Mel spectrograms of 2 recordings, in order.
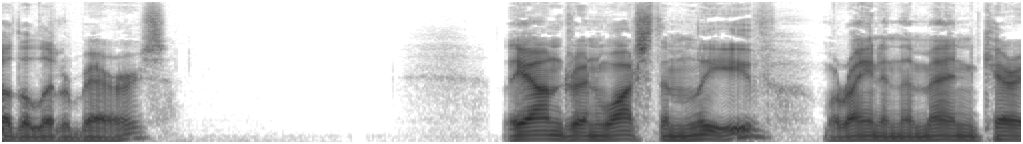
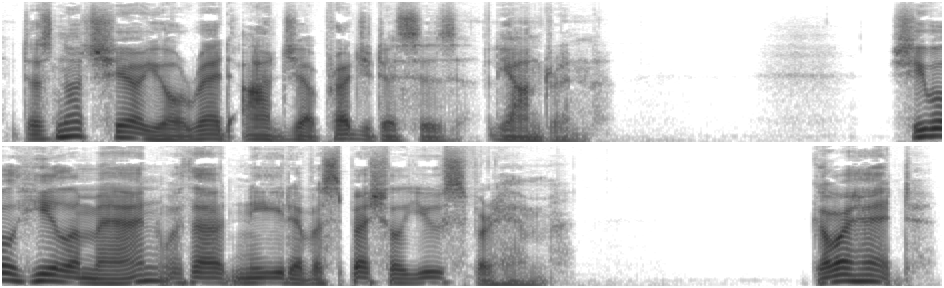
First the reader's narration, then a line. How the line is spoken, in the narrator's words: Moraine said calmly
